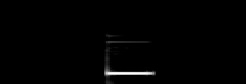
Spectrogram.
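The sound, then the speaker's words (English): A single electronic beep in a spoken test, signaling test takers to begin responding, steady and moderately loud, holding one pitch for about a quarter second after a sharp onset, then cutting off into silence. “For each question, begin responding immediately after you hear a beep.”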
